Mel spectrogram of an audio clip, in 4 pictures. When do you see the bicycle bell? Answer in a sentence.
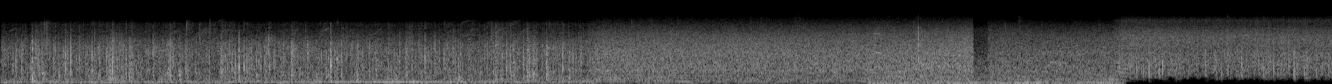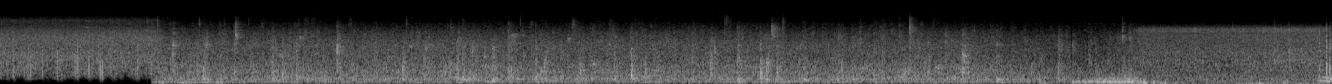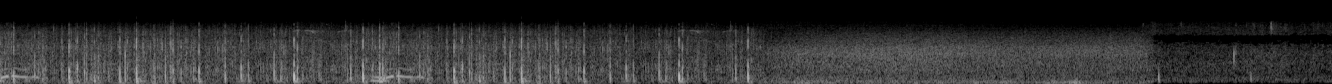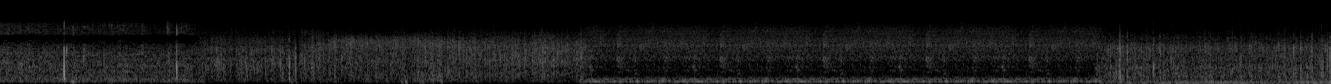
You can't hear the bicycle bell here.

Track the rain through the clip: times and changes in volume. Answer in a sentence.
The rain can be heard from 0.0 to 53.2 s, getting quieter.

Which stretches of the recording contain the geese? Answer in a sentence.
You can hear the geese from 8.7 to 10.4 s.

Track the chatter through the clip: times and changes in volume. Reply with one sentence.
You can't hear the chatter here.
